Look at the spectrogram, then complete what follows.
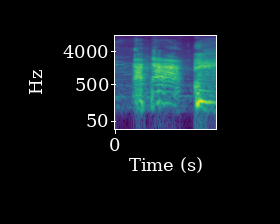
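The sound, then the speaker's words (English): A human voice mimics a mournful howl in three wavering, drawn-out bursts separated by brief pauses, fairly loud and breathy, with no words spoken. “The woods answered with a mournful howl, rustling leaves like ghostly fingers.”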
